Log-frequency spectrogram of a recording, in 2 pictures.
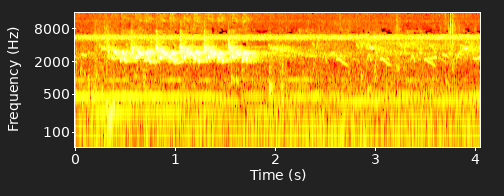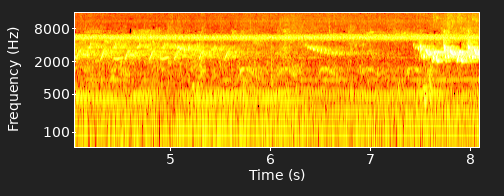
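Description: Birds chirping: a loud rapid run of repeated chirps lasting about a second and a half near the start, and again near the end, with scattered short falling whistles in between, over a faint steady hum.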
